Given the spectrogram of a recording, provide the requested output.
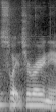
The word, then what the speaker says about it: switcheroony: We'll do the old switcheroony again. Are you ready for the switcheroony? Aye. Switcheroony. Rhymes with George Clooney.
